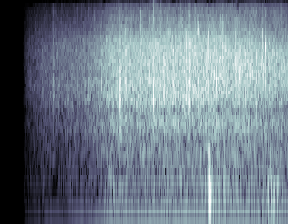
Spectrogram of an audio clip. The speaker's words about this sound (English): we clap because of the truth of that song. And the truth of that song is your Redeemer lives.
